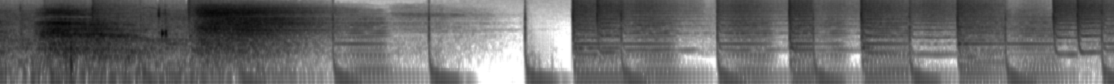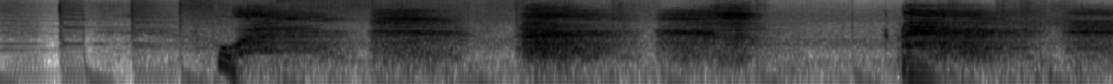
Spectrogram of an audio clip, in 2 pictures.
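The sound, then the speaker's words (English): Heavy, labored panting after exertion during a rowing workout: loud gasping breaths that come in a steady rhythm, with a brief quieter stretch of faint tonal sound between them. “My breathing is getting a lot harder to catch.”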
